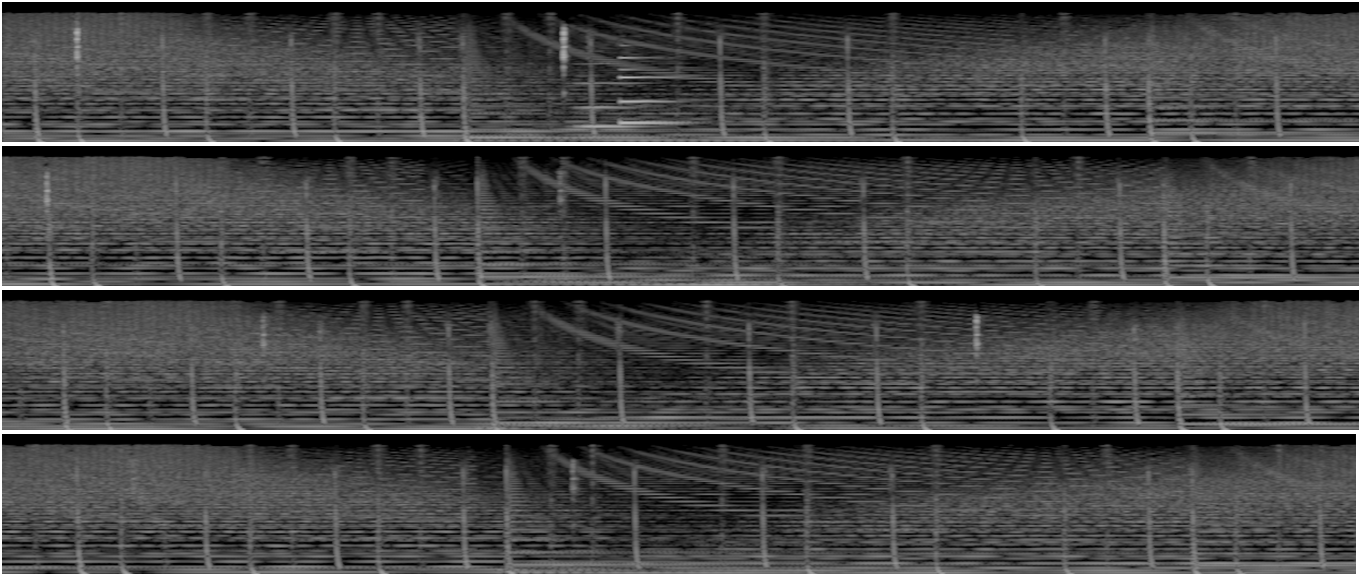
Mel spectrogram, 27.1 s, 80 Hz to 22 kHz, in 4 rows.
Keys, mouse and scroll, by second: 0.4 click, 2.8-4.7 drag, 4.2 KP_3, 4.4 KP_5, 4.7 KP_Enter, 7.0-9.5 drag, 10.8 click, 11.2 KP_1, 11.5 KP_2, 12.3 KP_Enter, 14.9 click, 18.3 click, 21.0 click, 23.2 click, 25.0 shift+1.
